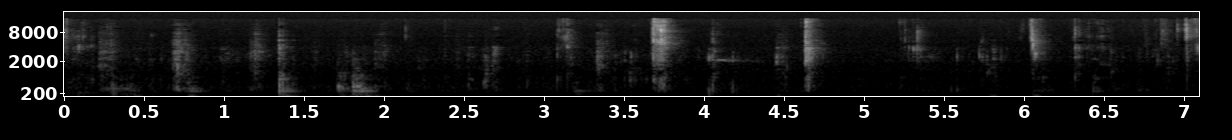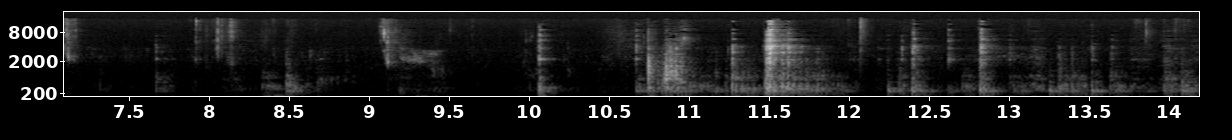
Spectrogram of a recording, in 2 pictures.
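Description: A person chewing a mouthful of food close to the microphone, with scattered small clicks and smacks. The chewing grows denser and louder about eleven seconds in.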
